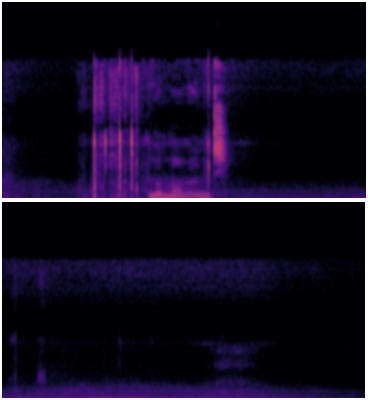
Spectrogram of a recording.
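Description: A short run of sharp bursts ends in a rising and falling squeaky, voiced squeal, then a low room hum. An unusual sneeze.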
